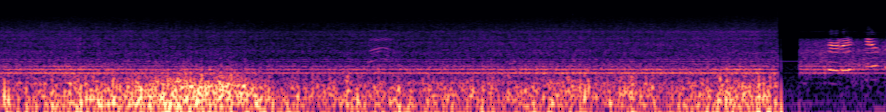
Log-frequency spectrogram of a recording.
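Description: A small propeller engine drones loudly.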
